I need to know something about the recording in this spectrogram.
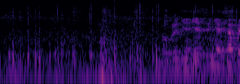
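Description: A run of light, irregular clicks or taps, with a person starting to speak in Russian in the second half.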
